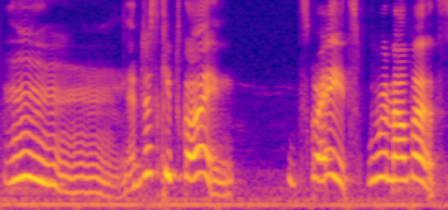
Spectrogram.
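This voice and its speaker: A woman hosts a reaction video in a higher-than-average voice. She talks casually as commentary, with a squeamish, dryly sarcastic manner. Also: very animated, extremely slow. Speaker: host of a reaction video channel.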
